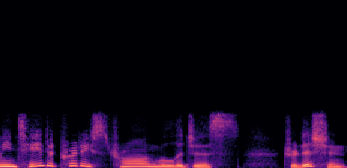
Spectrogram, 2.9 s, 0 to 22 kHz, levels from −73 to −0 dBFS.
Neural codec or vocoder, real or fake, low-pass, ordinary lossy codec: codec, 16 kHz, 0.3 kbps, FocalCodec; fake; 7.2 kHz; Opus, 24 kbps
